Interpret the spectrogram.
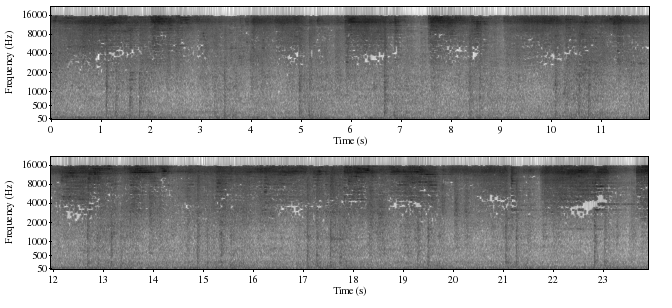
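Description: Union Pacific double-stack intermodal freight train rolling past at close range: a steady rumble of wheels on rail, with repeated clicks as wheels pass over rail joints.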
